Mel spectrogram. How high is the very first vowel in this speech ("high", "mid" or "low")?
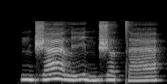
low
